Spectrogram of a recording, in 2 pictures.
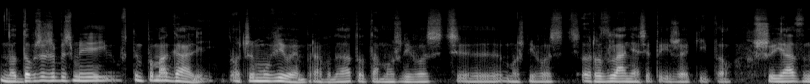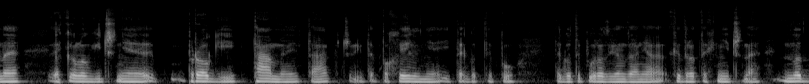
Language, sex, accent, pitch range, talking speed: Polish, male, native, 125-145 Hz, 135 wpm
